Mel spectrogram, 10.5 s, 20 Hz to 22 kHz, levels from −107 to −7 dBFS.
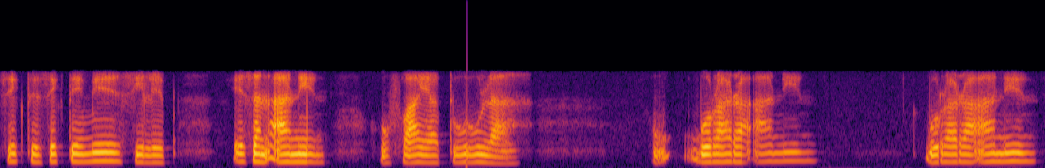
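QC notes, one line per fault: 2.53 to 3.07 s: sudden gain jump. Level leaps up about 8 dB, background noise with it, then drops back. Likely an unramped digital gain change.
4.66 s: CD skip. A brief mute of about 3 ms, then playback resumes from another point on the disc's spiral.
7.42 to 8.69 s: sudden gain jump. Level and noise floor fall about 8 dB together, then return. Again likely an instant gain step.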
